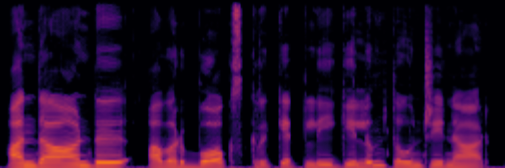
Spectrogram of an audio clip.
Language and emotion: Tamil, neutral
